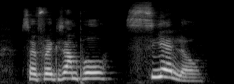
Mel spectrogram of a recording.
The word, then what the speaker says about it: cielo: And then before an I and an E, it's a softer C, like a S. So, for example, cielo, cielo.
